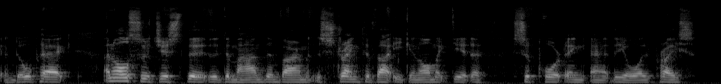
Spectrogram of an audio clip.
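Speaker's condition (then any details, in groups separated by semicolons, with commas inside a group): No condition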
